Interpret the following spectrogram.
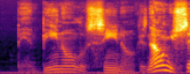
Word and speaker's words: LoCigno: It's LoCigno. The G is silent.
